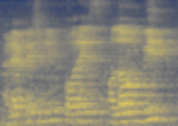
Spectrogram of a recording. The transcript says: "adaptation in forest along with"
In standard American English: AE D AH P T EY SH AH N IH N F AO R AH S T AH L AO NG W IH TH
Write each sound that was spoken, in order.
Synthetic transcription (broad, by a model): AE D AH P T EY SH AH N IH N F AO R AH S AH L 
